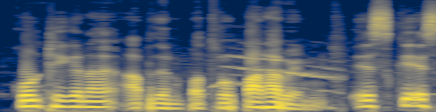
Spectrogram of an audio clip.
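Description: A man narrating in Bengali: continuous speech only.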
